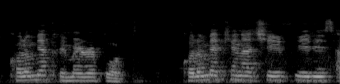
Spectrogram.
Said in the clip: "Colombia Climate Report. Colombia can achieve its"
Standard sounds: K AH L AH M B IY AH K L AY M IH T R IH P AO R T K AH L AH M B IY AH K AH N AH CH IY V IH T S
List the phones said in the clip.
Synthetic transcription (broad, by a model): K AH L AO M B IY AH K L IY M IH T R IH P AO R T K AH L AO M B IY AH K AH N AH CH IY F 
